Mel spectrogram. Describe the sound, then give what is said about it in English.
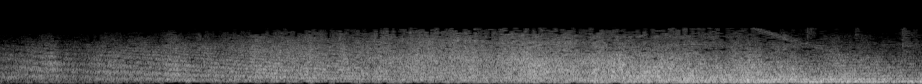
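A loud, continuous roar of jet engines from a low-flying plane, steady throughout, with a faint whining tone that shifts slightly as the aircraft passes overhead. “And by the way, if you were in that area, you could hear the roar of the engines.”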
